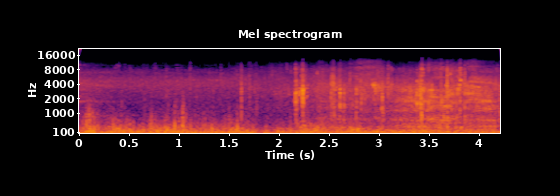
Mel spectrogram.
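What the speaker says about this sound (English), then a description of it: "Man, this wind is picking up." Strong wind gusting across a lake during a fall bass fishing trip, buffeting the microphone in a loud, steady low rumble with faint splashing and knocks underneath.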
